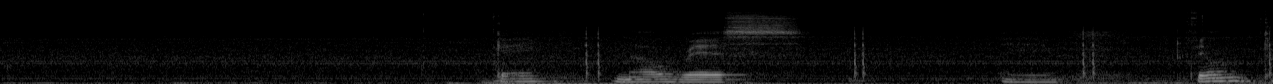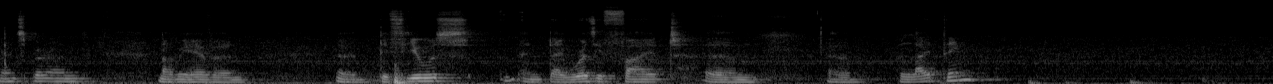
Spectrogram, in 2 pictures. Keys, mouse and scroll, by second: 5.8-7.8 drag, 8.5-10.3 drag, 10.8-12.6 drag.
